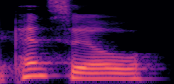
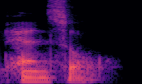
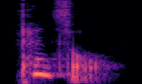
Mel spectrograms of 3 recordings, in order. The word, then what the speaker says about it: pencil: the dark l o o pencil don't say pencil say pencil why because the stress is not on the syllable before the L that's why it's not pronounced ill it's pronounced o pencil so we look at this word is it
